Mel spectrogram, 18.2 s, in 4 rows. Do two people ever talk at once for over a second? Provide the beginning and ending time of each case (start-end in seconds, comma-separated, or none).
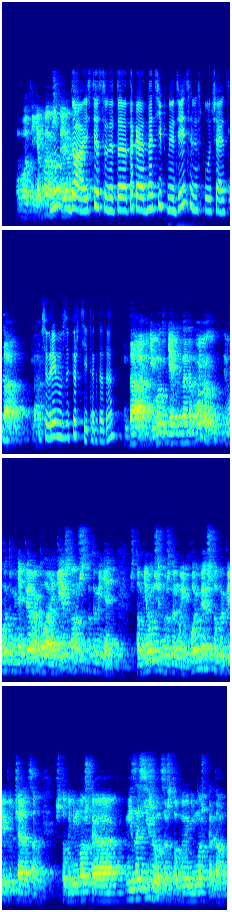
none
